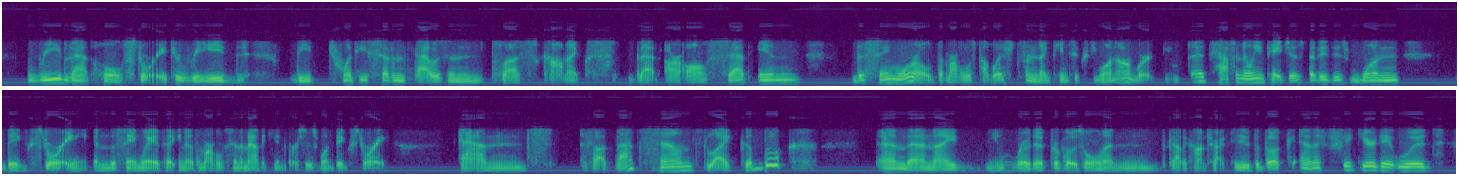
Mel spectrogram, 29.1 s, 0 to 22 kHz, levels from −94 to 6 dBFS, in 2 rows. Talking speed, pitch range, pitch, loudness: 165 wpm, 90-125 Hz, 110 Hz, -29 LUFS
